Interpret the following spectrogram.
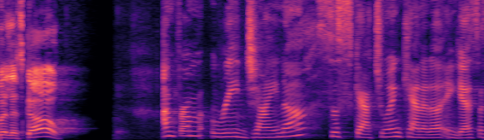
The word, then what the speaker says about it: Regina: would get into it let's go I'm from Regina Saskatchewan Canada and yes I said it right Reina Saskatchewan Canada um It's a Small Town in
